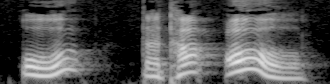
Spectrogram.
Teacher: कंठ और ओष्ठ की सहायता से बोले जाने वाले वर्ण कंठोष्ठीय वर्ण कहलाते हैं।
